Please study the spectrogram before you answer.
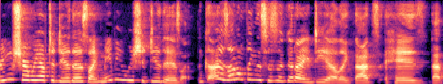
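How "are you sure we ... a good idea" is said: put-on very high, timid, fast nervous babble. Imitating how Grover talks in the book: imitating a timid, nervous Grover. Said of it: "He's very timid".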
